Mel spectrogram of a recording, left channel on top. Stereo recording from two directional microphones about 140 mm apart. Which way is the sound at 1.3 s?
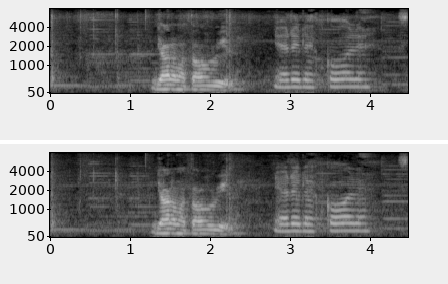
5° left (ahead or behind).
